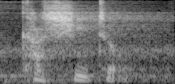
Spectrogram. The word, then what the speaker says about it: Kizito: from the hands of Joy Kizito, which is pronounced Kashito.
